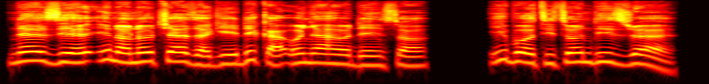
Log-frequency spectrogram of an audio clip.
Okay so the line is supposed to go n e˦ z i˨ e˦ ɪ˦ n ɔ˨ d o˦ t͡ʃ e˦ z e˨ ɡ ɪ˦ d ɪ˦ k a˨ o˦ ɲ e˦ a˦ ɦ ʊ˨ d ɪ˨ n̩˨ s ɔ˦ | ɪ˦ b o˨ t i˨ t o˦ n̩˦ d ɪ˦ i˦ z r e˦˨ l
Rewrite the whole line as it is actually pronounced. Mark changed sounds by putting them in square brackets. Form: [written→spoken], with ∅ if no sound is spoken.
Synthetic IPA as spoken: n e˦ z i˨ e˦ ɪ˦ n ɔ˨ [d→n] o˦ t͡ʃ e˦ z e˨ ɡ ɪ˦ d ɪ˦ k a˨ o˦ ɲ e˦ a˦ ɦ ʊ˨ d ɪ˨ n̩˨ s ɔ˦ | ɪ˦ b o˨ t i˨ t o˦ n̩˦ d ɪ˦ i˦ z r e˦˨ l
